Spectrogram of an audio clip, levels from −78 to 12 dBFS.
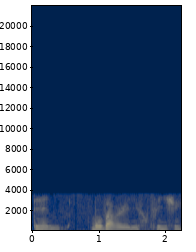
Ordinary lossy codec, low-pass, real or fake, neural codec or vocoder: none; 3.6 kHz; real; none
